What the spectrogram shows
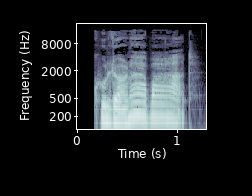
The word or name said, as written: kolonneapparat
